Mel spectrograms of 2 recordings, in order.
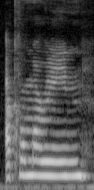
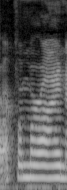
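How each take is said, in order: First: "Aquamarine" ending in "-een"; alternative pronunciation. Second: "aquamarine" ending in "-ine", rhyming with "line"; alternative pronunciation. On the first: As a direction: say "Aquamarine" with a long ee in the last syllable. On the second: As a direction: say "aquamarine" with an eye sound in the last syllable. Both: Shown as a demonstration. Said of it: "never know how to pronounce that".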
